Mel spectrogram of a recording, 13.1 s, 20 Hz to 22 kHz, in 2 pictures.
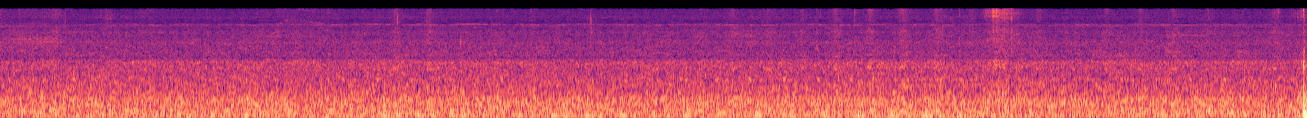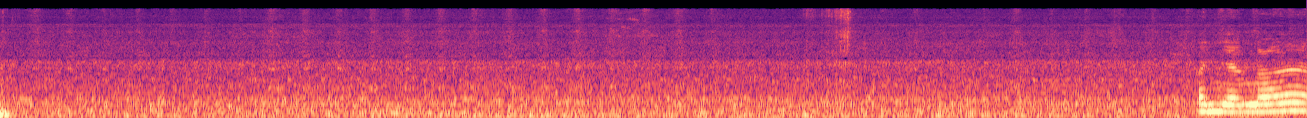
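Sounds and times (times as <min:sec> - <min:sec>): sharp tap: 0:06.5 - 0:06.7.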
